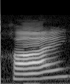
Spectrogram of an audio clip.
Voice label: "hai2", mandarin, female

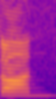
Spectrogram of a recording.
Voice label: "dan1", mandarin, female

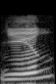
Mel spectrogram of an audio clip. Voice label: "ning2", mandarin, female

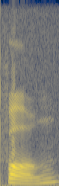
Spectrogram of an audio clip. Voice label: "feng3", mandarin, female

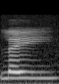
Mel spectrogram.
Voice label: "lei5", mandarin, female

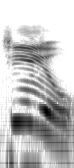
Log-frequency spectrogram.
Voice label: "jiu4", mandarin, female

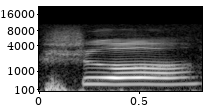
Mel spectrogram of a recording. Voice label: "she1", mandarin, female

